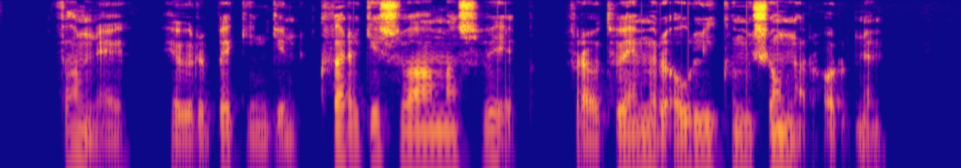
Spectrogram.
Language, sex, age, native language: Icelandic, male, 14, Icelandic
